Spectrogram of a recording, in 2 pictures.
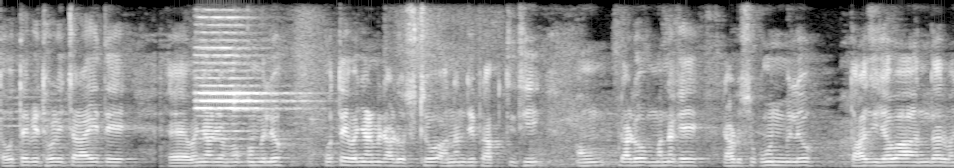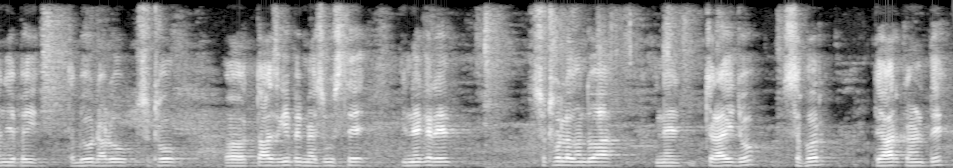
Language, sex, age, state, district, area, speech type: Sindhi, male, 45-60, Delhi, South Delhi, urban, spontaneous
